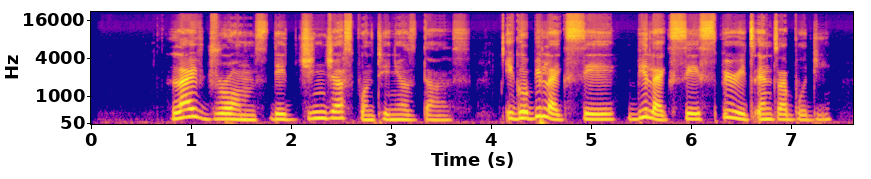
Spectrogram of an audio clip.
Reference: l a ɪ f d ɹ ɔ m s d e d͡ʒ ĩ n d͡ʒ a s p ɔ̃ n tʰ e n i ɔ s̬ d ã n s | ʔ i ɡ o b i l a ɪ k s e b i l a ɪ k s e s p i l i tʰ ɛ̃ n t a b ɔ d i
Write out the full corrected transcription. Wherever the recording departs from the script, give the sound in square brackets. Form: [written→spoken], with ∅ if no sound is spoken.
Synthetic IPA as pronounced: l a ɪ f d ɹ ɔ m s d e d͡ʒ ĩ n d͡ʒ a s p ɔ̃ n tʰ e n i ɔ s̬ d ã n s | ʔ i ɡ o b i l a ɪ k s e b i l a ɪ k s e s p i [l→ɹ] i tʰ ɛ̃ n t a b ɔ d i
